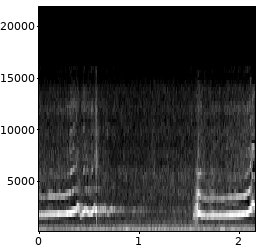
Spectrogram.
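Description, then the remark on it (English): A curlew on the Cumara Bog calls twice, each a clear, rising whistle that bends upward and trails off, sounding over a steady, low humming drone that continues throughout. “As I walked and walked and walked, I heard the curlew.”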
